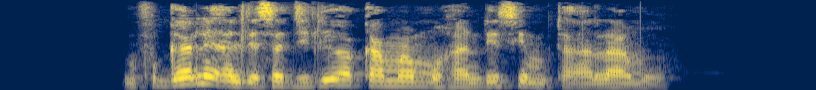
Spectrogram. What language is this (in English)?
Swahili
